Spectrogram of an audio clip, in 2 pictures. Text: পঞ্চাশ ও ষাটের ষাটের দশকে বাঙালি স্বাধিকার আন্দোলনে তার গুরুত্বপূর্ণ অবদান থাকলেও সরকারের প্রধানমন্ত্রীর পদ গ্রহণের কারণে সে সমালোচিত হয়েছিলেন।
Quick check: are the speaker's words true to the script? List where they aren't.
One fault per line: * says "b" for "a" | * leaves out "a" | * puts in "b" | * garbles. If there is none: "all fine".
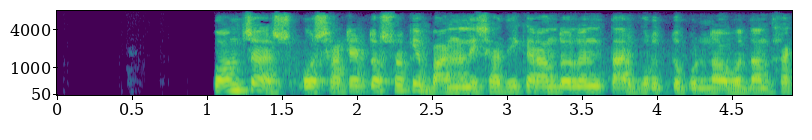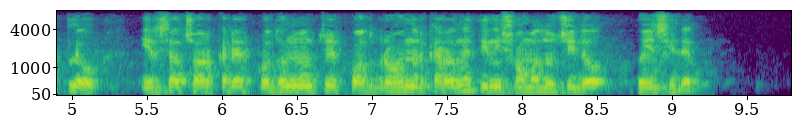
* leaves out "ষাটের"
* puts in "এরশাদ"
* says "তিনি" for "সে"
